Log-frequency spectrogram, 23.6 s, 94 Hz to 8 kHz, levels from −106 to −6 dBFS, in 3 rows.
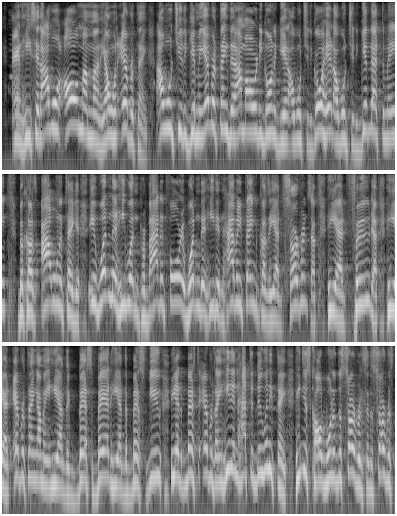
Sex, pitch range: male, 210-260 Hz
